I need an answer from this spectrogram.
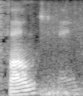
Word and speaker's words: fan: Since I live in Sweden, we use Swedish, and the word fan, pronounced fan, is meaning basically the name for the devil.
